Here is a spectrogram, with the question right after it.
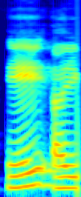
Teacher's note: ए आई को तालु कंठे कहते हैं क्योंकि तालु और कंठ से बोले जाते हैं।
